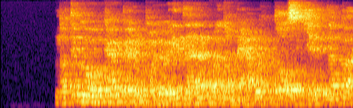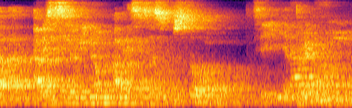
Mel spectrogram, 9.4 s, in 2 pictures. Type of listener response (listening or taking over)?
taking over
